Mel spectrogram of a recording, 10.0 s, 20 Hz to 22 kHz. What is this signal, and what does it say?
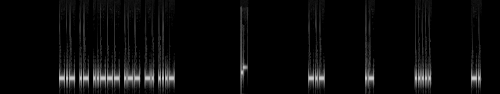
Morse code, heard as a keyed tone, about 36 wpm, spaced as for 18 wpm, 700 Hz. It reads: KA2WNV KA5N
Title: USA Call Signs - 6 Characters - 8x Character Spacing - 35wpm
